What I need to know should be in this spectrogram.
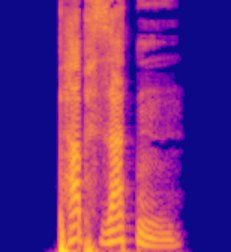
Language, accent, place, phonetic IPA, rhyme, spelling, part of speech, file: German, Germany, Berlin, [ˈpapˈzatn̩], -atn̩, pappsatten, adjective, De-pappsatten.ogg
- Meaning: inflection of pappsatt: 1. strong genitive masculine/neuter singular 2. weak/mixed genitive/dative all-gender singular 3. strong/weak/mixed accusative masculine singular 4. strong dative plural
